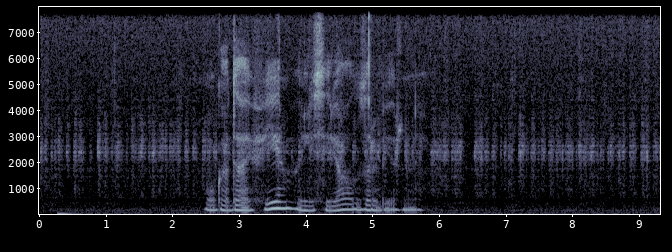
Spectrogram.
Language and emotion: Russian, sad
